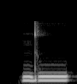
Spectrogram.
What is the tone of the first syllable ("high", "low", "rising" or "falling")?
low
